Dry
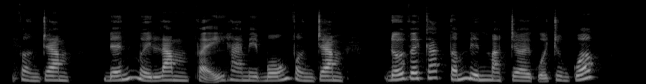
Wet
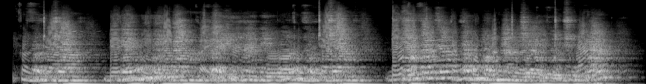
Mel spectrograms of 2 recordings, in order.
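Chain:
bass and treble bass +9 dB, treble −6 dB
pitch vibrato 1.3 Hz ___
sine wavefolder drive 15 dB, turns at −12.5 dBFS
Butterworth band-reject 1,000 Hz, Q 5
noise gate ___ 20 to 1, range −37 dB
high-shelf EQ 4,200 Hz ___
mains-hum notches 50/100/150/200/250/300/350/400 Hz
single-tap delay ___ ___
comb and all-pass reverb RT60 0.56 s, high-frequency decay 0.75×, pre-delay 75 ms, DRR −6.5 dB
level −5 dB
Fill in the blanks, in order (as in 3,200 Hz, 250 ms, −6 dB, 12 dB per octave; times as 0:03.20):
53 cents, −47 dBFS, +9.5 dB, 246 ms, −22 dB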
